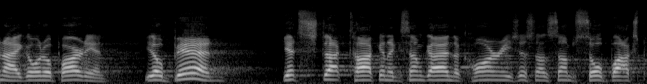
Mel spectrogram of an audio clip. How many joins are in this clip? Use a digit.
0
